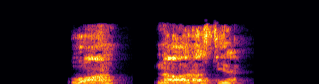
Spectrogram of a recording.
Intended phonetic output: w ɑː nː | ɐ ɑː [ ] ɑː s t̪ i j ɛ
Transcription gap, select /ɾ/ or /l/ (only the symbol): ɾ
